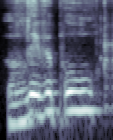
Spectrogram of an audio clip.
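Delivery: put-on Liverpool, jokey Scouse accent; mock Scouse Liverpool. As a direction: have a go at saying Liverpool like a Scouser. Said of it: "How good will our accent".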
